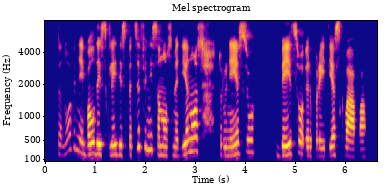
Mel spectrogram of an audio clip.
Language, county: Lithuanian, Marijampolė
